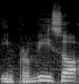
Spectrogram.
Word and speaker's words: improvviso: to play Comedia improviso now these words Comedia and improviso are pronounced correctly that's how you say them in Italian the problem is that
